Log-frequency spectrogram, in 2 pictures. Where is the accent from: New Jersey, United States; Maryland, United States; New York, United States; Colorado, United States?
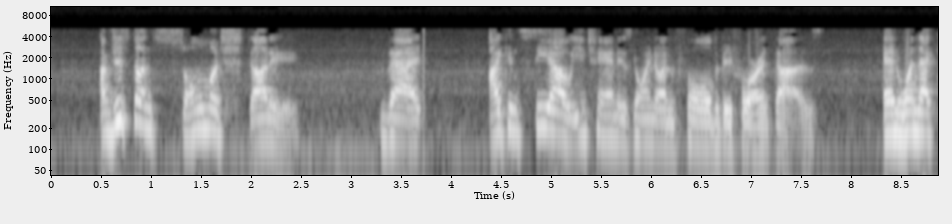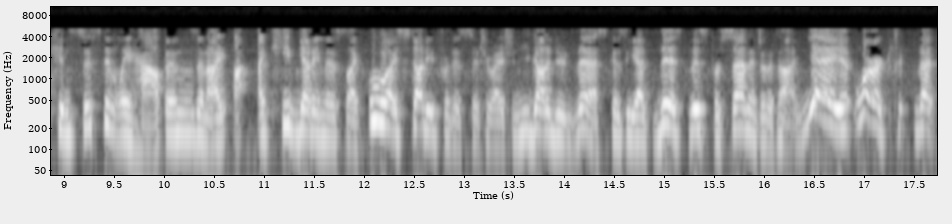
New York, United States; Brooklyn; It's part of growing up in Brooklyn or something.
